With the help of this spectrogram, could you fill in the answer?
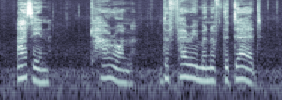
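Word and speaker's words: Charon: It's just as you described it, only your pronunciation is a little off. The name you heard wasn't Karen. It was C H A R O N. As in Karon, the fairerryyman of the dead.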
